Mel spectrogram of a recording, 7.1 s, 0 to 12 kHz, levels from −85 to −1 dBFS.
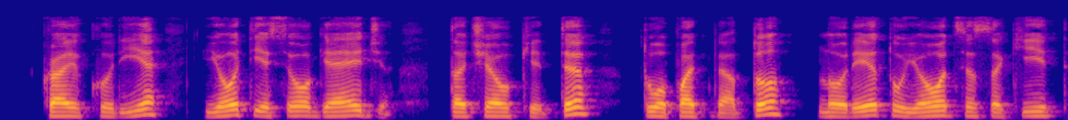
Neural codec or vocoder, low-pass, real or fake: codec, 16 kHz, 4 kbps, X-Codec, WavLM features, trained on Multilingual LibriSpeech; 7.2 kHz; fake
